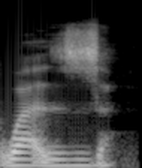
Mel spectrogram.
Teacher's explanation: at the end of was it should be a z sound instead of s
